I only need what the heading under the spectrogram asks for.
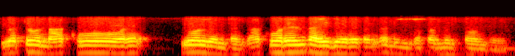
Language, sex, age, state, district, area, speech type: Kannada, male, 60+, Karnataka, Shimoga, rural, conversation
